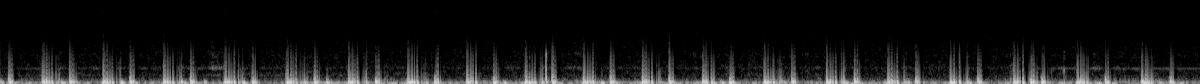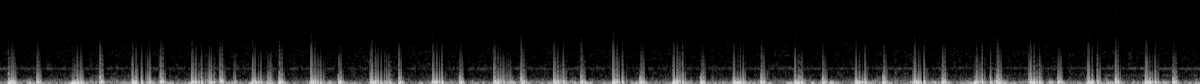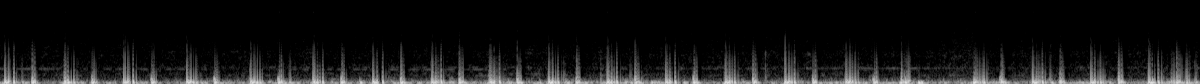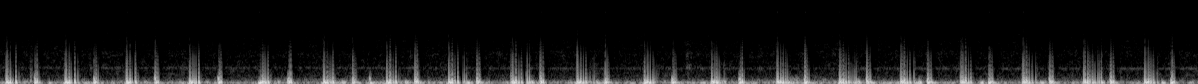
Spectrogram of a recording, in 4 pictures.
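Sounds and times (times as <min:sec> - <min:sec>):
faint steady hum: 0:00.0 - 0:47.9
muffled low thumps: 0:00.0 - 0:47.9.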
